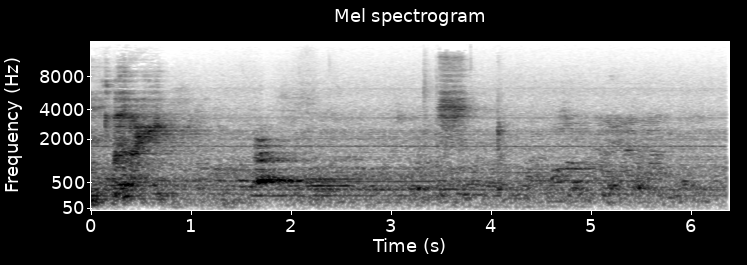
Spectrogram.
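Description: Indistinct voices talking, with a short hiss about three and a half seconds in.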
